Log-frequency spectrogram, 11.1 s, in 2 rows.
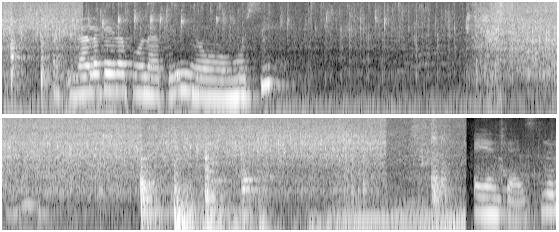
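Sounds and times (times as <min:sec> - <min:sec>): clanks against a wok: 0:00.0 - 0:02.2, 0:06.9 - 0:08.4, 0:09.0 - 0:10.2
food sizzling in a wok: 0:00.0 - 0:10.2.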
